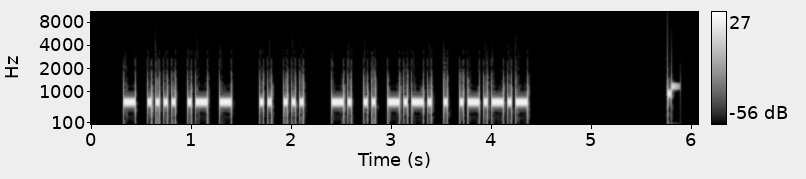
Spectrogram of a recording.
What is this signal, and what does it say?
Morse code, heard as a keyed tone, about 30 wpm, 700 Hz. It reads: THAT IS NICE.
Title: Sentences from Top 1100 Words 30wpm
